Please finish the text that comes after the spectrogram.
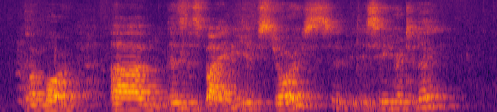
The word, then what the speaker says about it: Yves: This is by Yves Joris. Is he here today? Am I saying his name wrong? Okay, Yves.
